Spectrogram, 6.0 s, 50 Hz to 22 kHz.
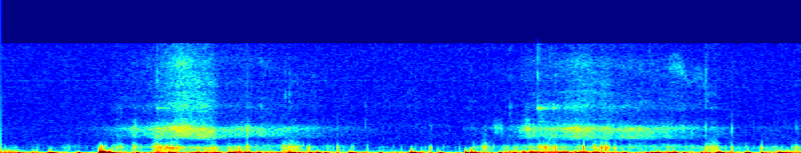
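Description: Rapid, regular low heartbeat thumps at about 130 a minute, with faint breathy hiss; a fast but normal heartbeat after light exercise.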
